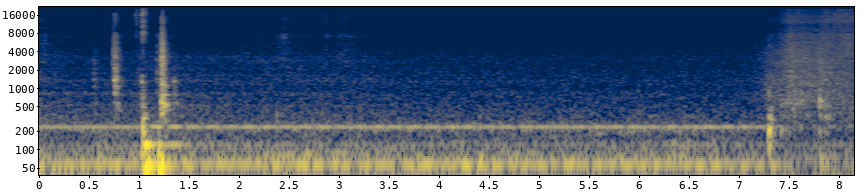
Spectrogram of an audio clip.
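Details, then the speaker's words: Restored and modified Dynaco SCA80 amplifier after replacing the failed filter capacitor, adding main supply capacitance, a slow-start circuit and a capacitance multiplier, powered on with no signal; faint steady low hum audible only with an ear at the speaker, plus switch clicks; acceptable. "It's still got an audible hum, but you have to have your ear up next to the speaker to hear it, so I think that should be fine."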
